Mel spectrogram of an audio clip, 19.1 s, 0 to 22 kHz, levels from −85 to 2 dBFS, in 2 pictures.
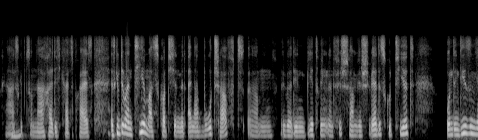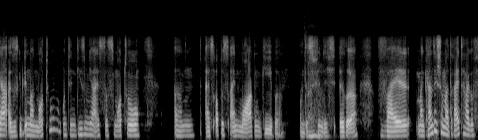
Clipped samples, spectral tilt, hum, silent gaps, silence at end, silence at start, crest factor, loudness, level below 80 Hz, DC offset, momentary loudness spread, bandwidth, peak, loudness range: under 0.1%; -5 dB/octave; none; none; 0 s; 0.1 s; 18 dB; -27 LUFS; -64 dBFS; under 0.1%; 13 LU; 8.2 kHz; -10 dBFS; 5 LU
